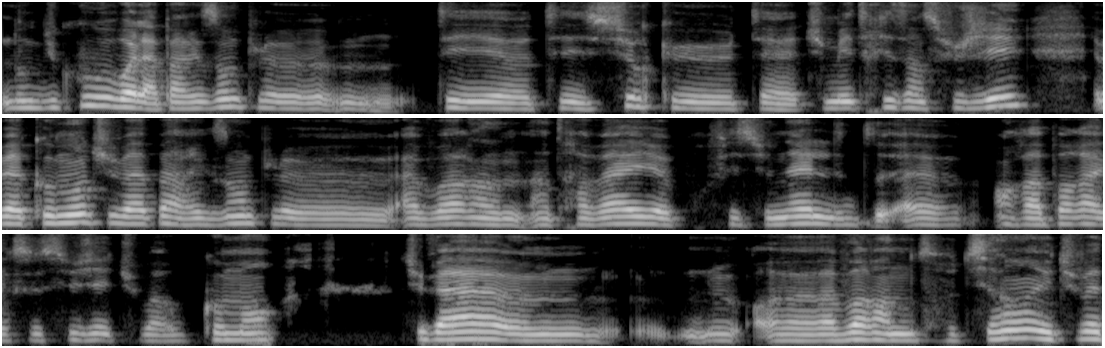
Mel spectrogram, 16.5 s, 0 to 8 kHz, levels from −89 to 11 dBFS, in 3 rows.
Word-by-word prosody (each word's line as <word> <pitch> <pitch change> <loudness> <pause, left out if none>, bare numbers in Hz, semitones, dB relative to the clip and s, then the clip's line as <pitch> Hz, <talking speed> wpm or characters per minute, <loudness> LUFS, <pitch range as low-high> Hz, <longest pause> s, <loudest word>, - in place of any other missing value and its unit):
donc 185 +1 -2
du 190 +1 -7
coup 235 +6 +1
voilà, 195 -7 +8
par 165 0 -1
exemple, 200 +3 -2
hem, 160 -9 -4 0.2
tu 195 - -2
es, 175 -2 +3
heu 150 - -16
tu 175 - -10
es 165 - -1
sûr 210 +7 -2
que 165 -3 -2
tu - - -7
as 145 -3 -3
tu 135 +5 -11
maîtrises 175 +2 -2
un 175 - -3
sujet, 185 +9 +1 0.3
et - - -6
bah, 190 -1 +7
comment 205 +3 +5
tu 215 -1 -5
vas, 185 -2 +3
par 180 -4 -1
exemple, 190 +4 -3
heu, 155 -3 -4
avoir 170 +2 -2
un 155 -2 -2
un 160 - -6
travail, 175 +4 +1
heu, 165 - +2
professionnel 170 +2 -2
de - - -3
de - - -7 0.3
heu 160 - -20
en 180 - -9
rapport 170 +2 -2
avec 170 -2 -2
ce 170 - -8
sujet 170 0 -6
tu - - -21
vois? 155 -2 -8
Ou 155 - -15
comment 180 0 -2 0.6
tu 195 - -5
vas, 195 -1 +7
hem, 160 -1 0 0.4
ne 170 - -6
heu, - - -15
avoir 165 +3 +2
un 170 -1 +3
entretien 170 +7 +1
et 205 -3 +6
tu 195 +3 -11
vas 200 - +5
175 Hz, 205 wpm, -20 LUFS, 160-190 Hz, 0.6 s, voilà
